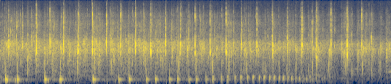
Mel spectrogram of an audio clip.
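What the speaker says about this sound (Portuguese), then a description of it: "Agora vamos aplaudir os organizadores." An audience at a seminar applauds the organizers. Sharp claps start out spaced and rhythmic, then quicken into a denser patter before fading.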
